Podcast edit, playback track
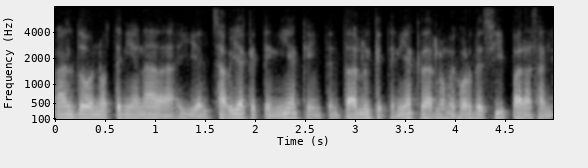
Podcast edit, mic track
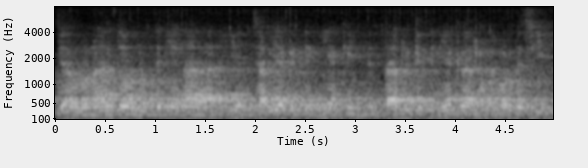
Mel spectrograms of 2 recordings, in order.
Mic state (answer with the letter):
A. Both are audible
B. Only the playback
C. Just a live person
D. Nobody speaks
B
